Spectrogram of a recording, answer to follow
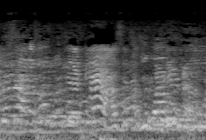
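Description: Indistinct chatter of several people talking over one another.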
